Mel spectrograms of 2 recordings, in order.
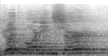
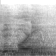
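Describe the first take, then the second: First: Higher, bright and welcoming greeting; a chirpy young clerk's good morning; cheerful counter clerk. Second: Said in the usual way. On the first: Retold or imitated. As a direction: greet him like a sunny rental clerk. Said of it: "young woman have a nice attitude?". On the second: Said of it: "And I said".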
